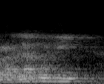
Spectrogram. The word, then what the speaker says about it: Rarámuri: O sea, ahora en vez de Rarámuri, ellos pronuncian algo así como Ralámuri, ahora van a decir, no, yo azteca.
